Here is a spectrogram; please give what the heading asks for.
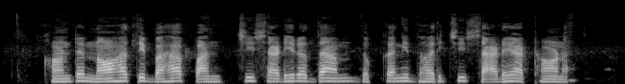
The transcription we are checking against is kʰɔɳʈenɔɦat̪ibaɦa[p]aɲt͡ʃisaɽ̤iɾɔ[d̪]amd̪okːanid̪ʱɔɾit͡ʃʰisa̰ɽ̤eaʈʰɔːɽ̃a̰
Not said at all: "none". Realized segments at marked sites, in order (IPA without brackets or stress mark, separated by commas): p, d̪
